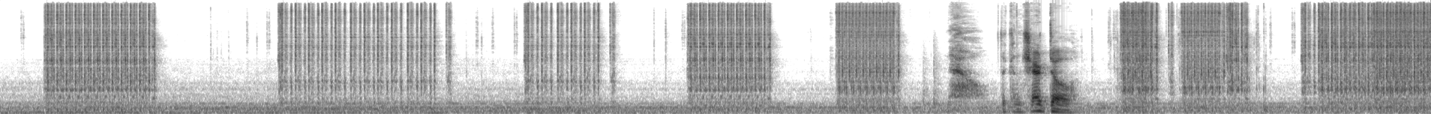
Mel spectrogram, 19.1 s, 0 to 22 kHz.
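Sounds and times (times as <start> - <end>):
camera shutter burst clicks: 0.6 - 2.2, 3.7 - 6.1, 7.0 - 8.3, 9.2 - 10.4, 11.1 - 12.1, 14.8 - 19.0.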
